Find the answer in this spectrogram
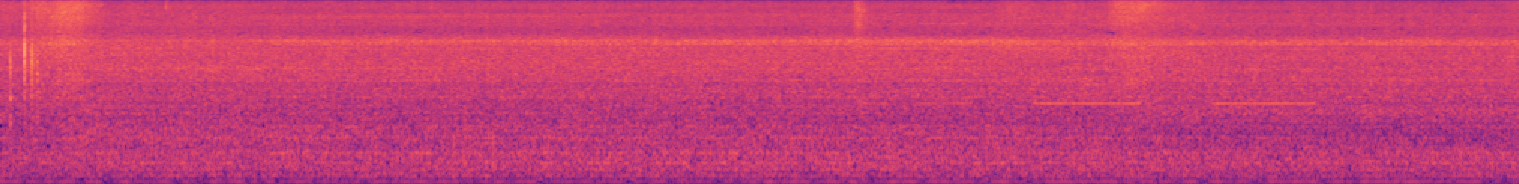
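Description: Steady background hiss and hum of room noise, like a running fan, with no distinct event standing out.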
